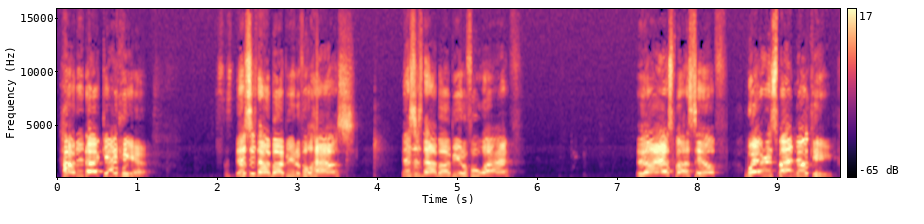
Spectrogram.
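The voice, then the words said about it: Imitates a rock singer's voice. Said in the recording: “my Fred Durst impression is also heavily skewed towards my David Byrne from the Talking Heads impression. They are almost exactly alike.”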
